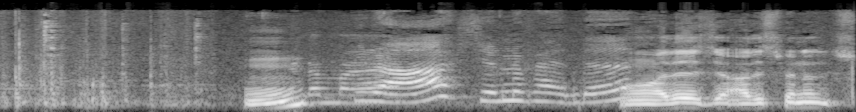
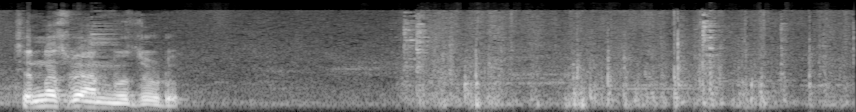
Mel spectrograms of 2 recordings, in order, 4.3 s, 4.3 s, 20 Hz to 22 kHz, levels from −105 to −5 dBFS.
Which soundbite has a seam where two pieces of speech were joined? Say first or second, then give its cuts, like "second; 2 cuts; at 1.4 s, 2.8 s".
second; 1 cut; at 2.1 s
